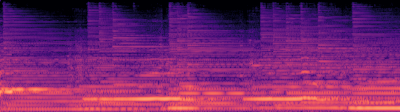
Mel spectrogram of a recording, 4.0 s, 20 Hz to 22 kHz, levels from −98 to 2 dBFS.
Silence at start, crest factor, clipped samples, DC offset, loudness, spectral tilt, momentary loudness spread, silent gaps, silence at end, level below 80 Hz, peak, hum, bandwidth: 0 s; 12 dB; under 0.1%; under 0.1%; -25 LUFS; -7.5 dB/octave; 9 LU; none; 0 s; -62 dBFS; -12 dBFS; none; 15.5 kHz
